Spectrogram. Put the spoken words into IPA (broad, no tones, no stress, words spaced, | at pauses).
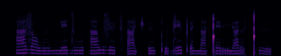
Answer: azɔwɨw ŋedu | awzɨt͡sʼa t͡ʃʼɨkʷʼɘ depʼɘnaǃer jɐrǃʰɨ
